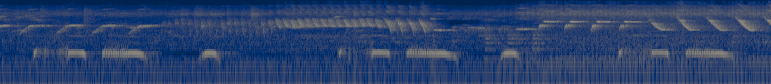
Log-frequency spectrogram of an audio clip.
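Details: A spotted dove coos in the morning, with low soft notes in clusters of two or three, some stretched and falling. Other birds add high chirps and a buzzy trill behind it.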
